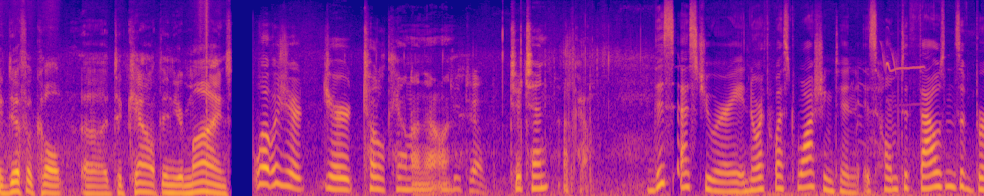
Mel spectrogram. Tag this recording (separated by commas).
Speech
